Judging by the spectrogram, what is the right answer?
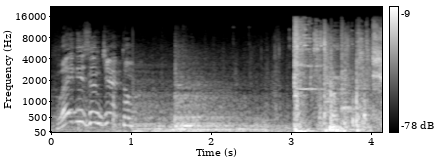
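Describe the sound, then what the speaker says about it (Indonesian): Glass in a train conductor's door shatters in a film scene, a sudden loud broadband crash near the end that follows a stretch of music and rumbling movie sound, with no clear voices over it. "Lewis berhasil memecahkan kaca pintu"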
